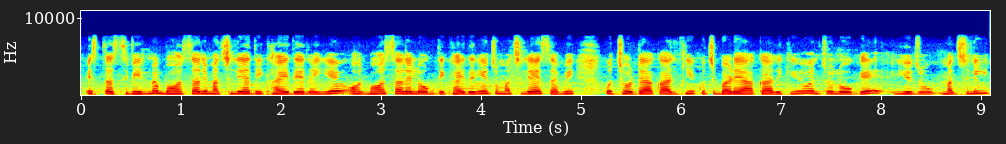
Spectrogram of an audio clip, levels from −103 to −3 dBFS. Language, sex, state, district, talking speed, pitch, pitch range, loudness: Chhattisgarhi, female, Chhattisgarh, Jashpur, 240 wpm, 245 Hz, 230-260 Hz, -14 LUFS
